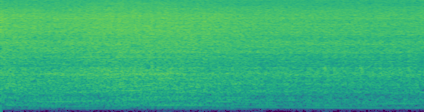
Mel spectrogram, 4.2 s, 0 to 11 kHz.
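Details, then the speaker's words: Rover P6 with 4.6 V8 in park, handbrake on, just started; steady, even idle with a quick regular beat and no misses or knocks, buttery smooth; microphone favours high notes over bass, so it may sound worse than in reality. "now to my ears in real life this sounds buttery smooth like butter as they say"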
